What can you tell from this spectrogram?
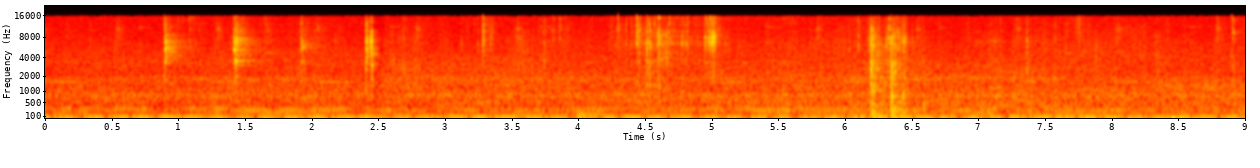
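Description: Close-miked eating: chewing food, with a few short sharp smacks or crunches, the loudest about six seconds in, over a steady low hum.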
